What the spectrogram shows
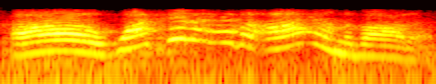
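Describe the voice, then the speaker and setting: A woman math teacher, lecturing her class in a lively, encouraging way and quizzing students. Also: high voice, a little fast. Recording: tinny phone-like classroom recording, faint hiss.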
